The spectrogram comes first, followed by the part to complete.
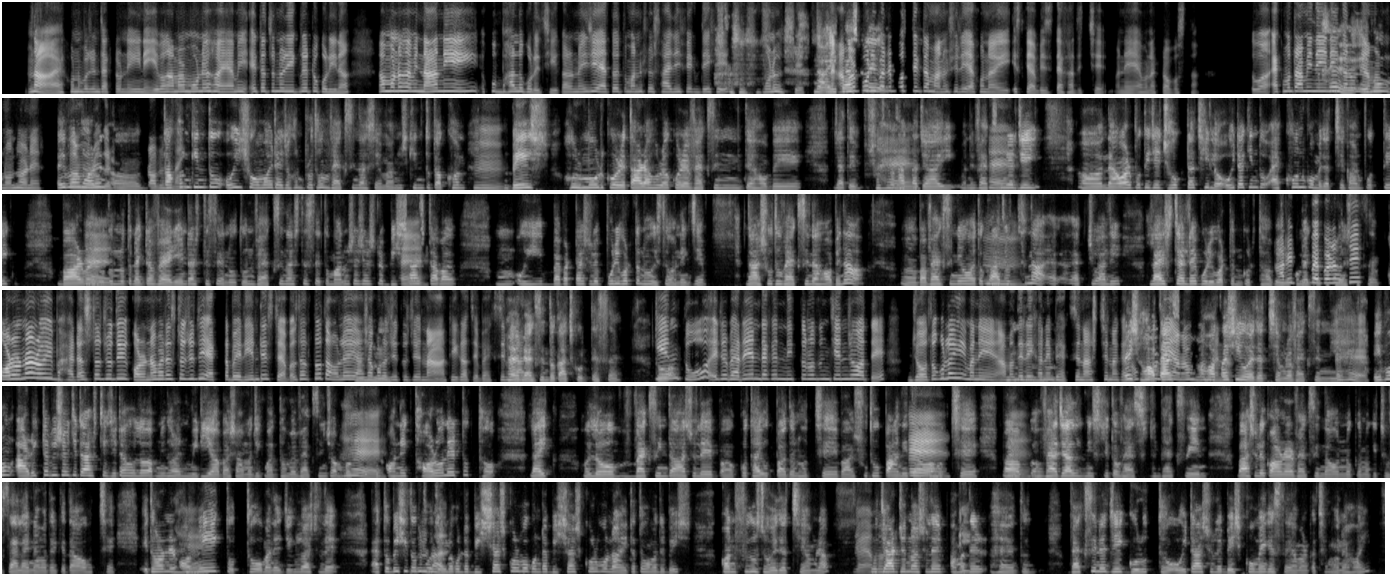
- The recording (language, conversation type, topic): Bengali, unstructured, সাম্প্রতিক সময়ে করোনা ভ্যাকসিন সম্পর্কে কোন তথ্য আপনাকে সবচেয়ে বেশি অবাক করেছে?
- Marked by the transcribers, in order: chuckle; in English: "ভ্যারিয়োন্ট"; in English: "স্টেবল"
